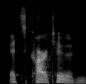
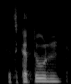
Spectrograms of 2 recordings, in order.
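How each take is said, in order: First: It is said in the speaker's plain accent. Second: It is said in a put-on Asian accent.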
